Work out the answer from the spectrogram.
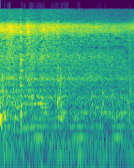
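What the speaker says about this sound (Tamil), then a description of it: "லஞ்சுக்கு வந்து தேங்காய் பால் சாதத்துக்கு வந்து வதக்கிட்டுருக்கேன்" Ingredients for coconut milk rice sauté in a hot pan with a steady, bright sizzle, a couple of soft spatula scrapes near the start, close up and with no one talking.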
